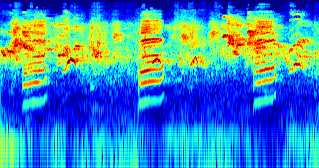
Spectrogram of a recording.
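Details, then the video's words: African grey parrot calling with natural sounds: three loud rising squawks with stacked harmonics, about every one and a half seconds, with short whistled upslurs between them and a faint low hum behind. "African grey parrots||parrot talking natural sounds"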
